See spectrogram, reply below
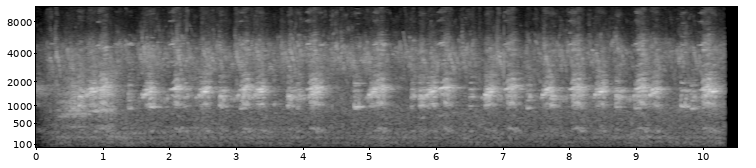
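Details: A captive pair of Cape griffon vultures at the ABQ BioPark zoo, mating and interrupted by another vulture, give harsh, raspy cackles and hissing bursts, roughly one per second, in a steady noisy squabble.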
